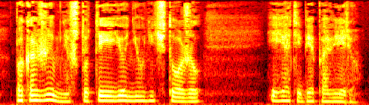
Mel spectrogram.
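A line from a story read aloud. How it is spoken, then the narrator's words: Weak exhausted sick whisper. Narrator (Russian): прошептал больной, такой слабый и истомленный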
